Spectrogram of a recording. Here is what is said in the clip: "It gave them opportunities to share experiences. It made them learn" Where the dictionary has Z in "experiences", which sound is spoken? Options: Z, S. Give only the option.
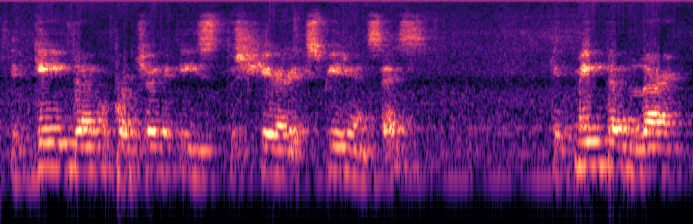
S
